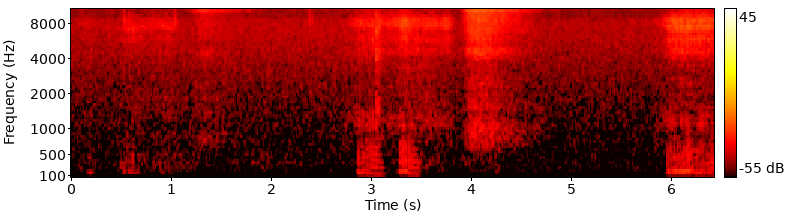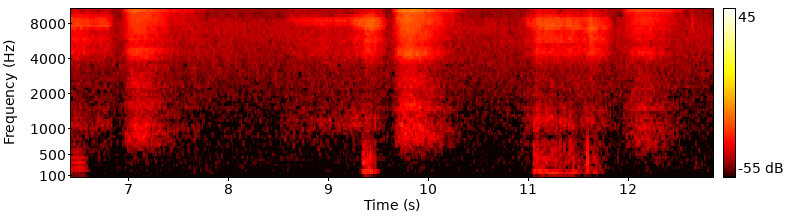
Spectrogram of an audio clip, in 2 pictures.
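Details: Sleeping child about 2¾ years old: quiet repeated snorting snores with a rattle on the in-breath and soft hissing out-breaths, about four breaths of light snoring.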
